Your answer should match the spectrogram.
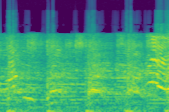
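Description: Live Cameroonian band music with a steady low drum beat about twice a second, with crowd voices shouting and calling out over it.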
